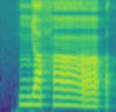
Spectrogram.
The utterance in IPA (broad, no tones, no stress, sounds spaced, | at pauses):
ɲ a h ãː ʔ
